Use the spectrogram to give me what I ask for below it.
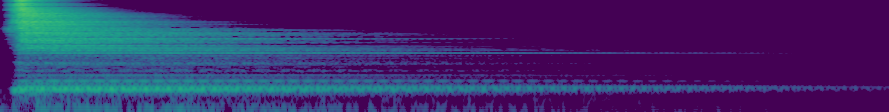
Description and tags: A stinger that plays when there is something suspicious
Suspense, Stinger, Suspicious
